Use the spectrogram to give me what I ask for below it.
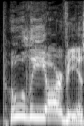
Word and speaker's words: Puljujärvi: I pulled this off the NHL pronunciation. Puljujärvi is what they have.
